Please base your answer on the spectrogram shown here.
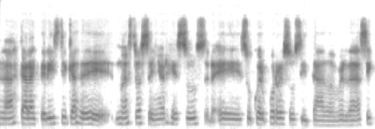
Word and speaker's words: Jesús: Entonces, cuando se traducen los cantos, muchas veces se ha reemplazado la palabra Jesus por Cristo, porque no encaja Jesús en español porque lleva el acento en la segunda sílaba y no suena bien cuando se está cantando, musicalmente hablando en los tiempos, ¿verdad?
